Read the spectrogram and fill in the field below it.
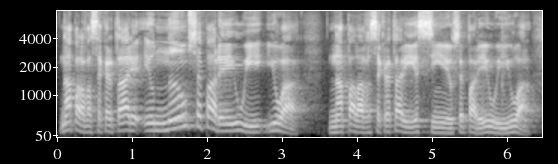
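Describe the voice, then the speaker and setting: A male teacher giving an online grammar lesson, patiently repeating rules, asking rhetorical questions and drawing out syllables slowly to show stress. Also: mid-range voice. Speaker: Portuguese teacher.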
